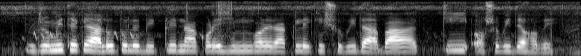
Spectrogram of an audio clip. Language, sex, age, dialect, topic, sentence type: Bengali, female, 18-24, Rajbangshi, agriculture, question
